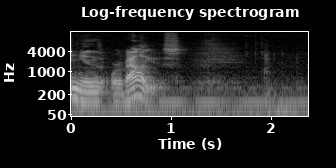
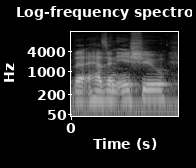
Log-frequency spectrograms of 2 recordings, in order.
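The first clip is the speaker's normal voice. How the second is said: ordinary talk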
